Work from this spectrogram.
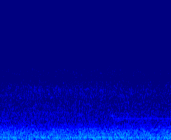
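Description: Honey bees swarming and striking a glass plate used for venom collection, a faint, steady buzzing hum with no other sounds until a brief click at the very end.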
